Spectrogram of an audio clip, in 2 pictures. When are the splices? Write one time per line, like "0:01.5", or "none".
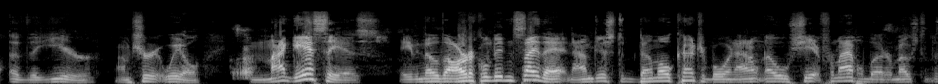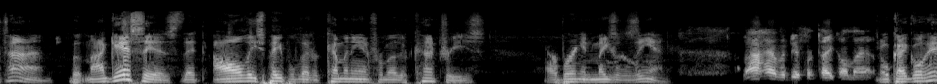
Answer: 0:16.8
